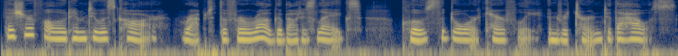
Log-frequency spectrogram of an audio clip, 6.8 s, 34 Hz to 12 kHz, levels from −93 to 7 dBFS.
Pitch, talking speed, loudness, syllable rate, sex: 200 Hz, 195 wpm, -18 LUFS, 5.5 syllables/s, female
